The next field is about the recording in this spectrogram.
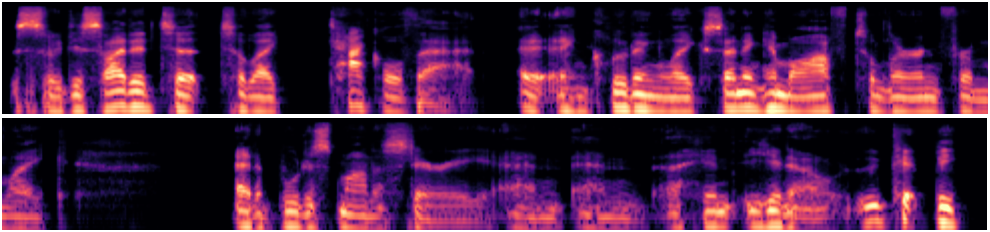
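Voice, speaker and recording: A man's voice: lowish voice, normal speed, fairly bright tone, no echo. Guy hosting a podcast, rambles and jokes around, dry close mic. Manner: rambling and jokey, laughs often. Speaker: podcast host. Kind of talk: casual podcast conversation.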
